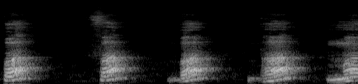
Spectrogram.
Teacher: ये बोलने के लिए हमें ओष्ठ, ओष्ठ मतलब होठों की जरूरत होती है, तो होठों की सहायता से हम ये व्यंजन बोल पाते, इसलिए उनका प्रोनाउंसिएशन प्लेस है ओष्ठ।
